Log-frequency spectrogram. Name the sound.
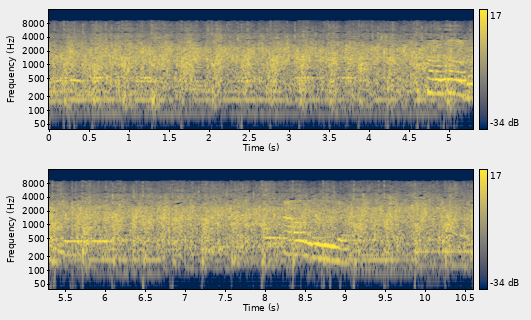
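audience clapping and cheering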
